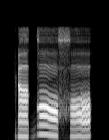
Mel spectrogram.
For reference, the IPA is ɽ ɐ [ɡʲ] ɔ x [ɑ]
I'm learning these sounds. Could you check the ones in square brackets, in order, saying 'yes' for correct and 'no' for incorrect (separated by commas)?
no, no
